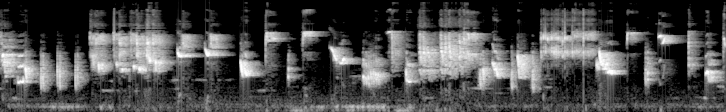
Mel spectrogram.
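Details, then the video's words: Sikatan londo flycatcher in a long, vigorous song bout: a torrent of varied chirps, squeaky whistles, downslurred notes and scratchy bursts, delivered almost without pause for about eleven seconds. "Sikatan Londo Gacor"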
